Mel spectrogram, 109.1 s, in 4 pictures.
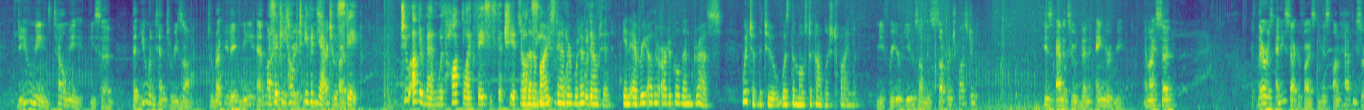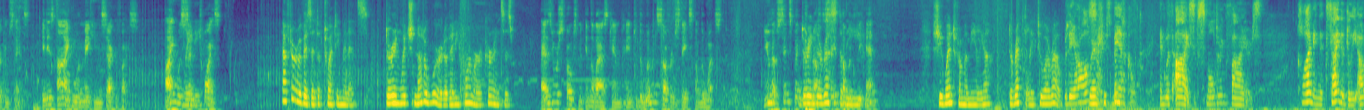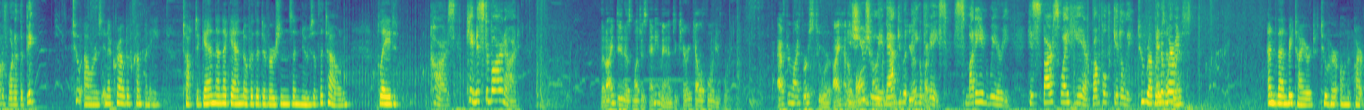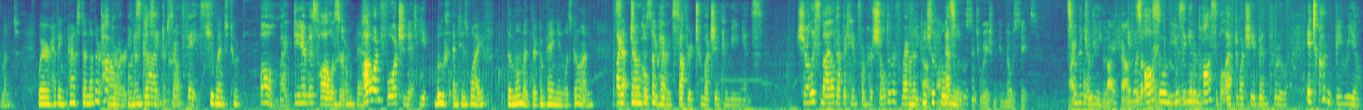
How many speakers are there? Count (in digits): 3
